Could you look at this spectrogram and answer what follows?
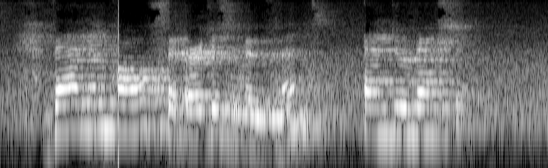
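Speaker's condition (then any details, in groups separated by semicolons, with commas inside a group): No condition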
